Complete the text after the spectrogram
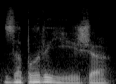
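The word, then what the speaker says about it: Zaporizhzhia: Zaporizhia.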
